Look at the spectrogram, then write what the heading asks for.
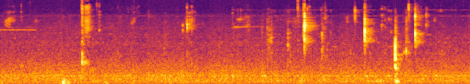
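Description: Faint wet mouth clicks and soft chewing of water-soaked slate, with a few sharp clicks scattered through the second half.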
